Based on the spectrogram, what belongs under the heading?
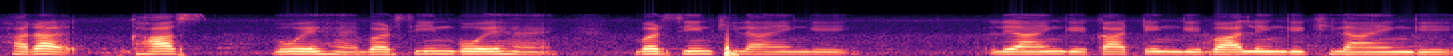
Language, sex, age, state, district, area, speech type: Hindi, female, 45-60, Uttar Pradesh, Pratapgarh, rural, spontaneous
